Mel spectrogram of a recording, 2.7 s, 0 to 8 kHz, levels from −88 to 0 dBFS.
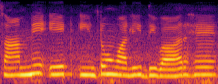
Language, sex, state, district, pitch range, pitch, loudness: Hindi, female, Punjab, Fazilka, 220-240 Hz, 230 Hz, -11 LUFS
